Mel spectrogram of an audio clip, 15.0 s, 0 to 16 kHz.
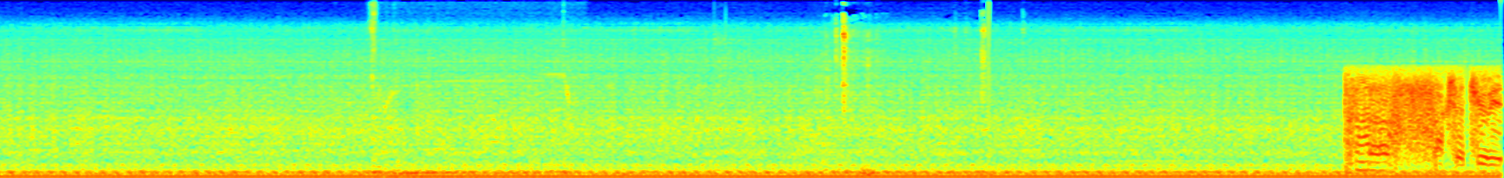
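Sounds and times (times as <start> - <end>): airplane engine and propeller droning: 0.0 - 15.0.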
